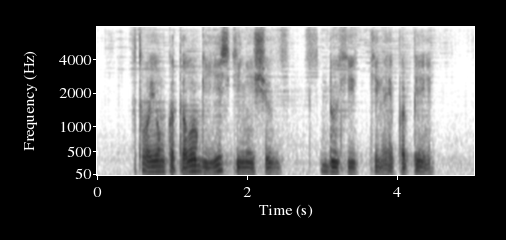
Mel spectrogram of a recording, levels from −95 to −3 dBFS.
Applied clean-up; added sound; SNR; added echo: neural separator model SepFormer DNS4.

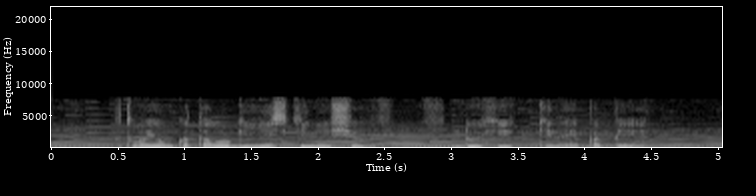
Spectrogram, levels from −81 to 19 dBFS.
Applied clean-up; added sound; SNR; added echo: none; Harp; 11 dB; none.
